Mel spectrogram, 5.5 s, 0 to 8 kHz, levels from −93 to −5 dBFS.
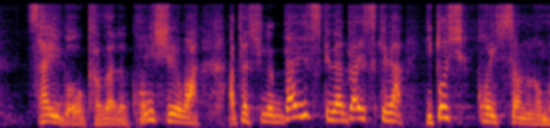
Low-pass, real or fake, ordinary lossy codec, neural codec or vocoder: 7.2 kHz; fake; none; codec, 32 kHz, 1.9 kbps, SNAC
